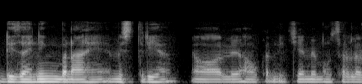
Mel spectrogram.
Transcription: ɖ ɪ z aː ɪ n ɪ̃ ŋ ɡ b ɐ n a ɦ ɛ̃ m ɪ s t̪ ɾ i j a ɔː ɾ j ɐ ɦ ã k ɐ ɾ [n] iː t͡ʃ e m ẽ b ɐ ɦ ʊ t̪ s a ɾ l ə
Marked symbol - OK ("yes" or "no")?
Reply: yes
